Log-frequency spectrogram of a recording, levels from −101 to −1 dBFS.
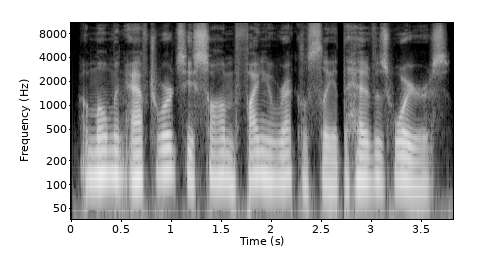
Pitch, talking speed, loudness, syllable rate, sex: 115 Hz, 220 wpm, -21 LUFS, 5.8 syllables/s, male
